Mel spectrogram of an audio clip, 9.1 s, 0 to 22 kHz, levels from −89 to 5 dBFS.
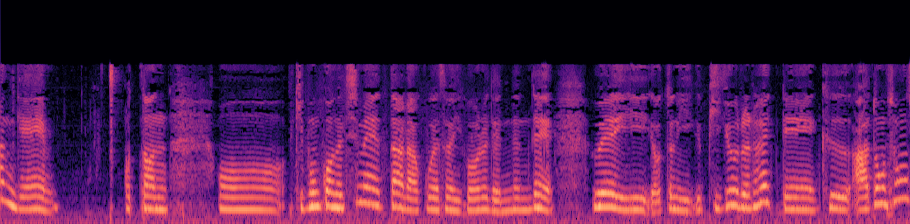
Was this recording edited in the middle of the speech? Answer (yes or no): yes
